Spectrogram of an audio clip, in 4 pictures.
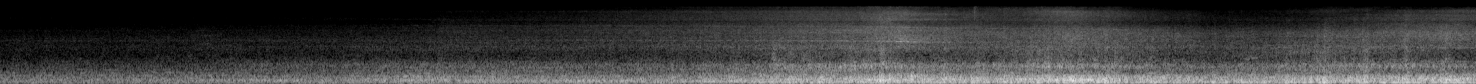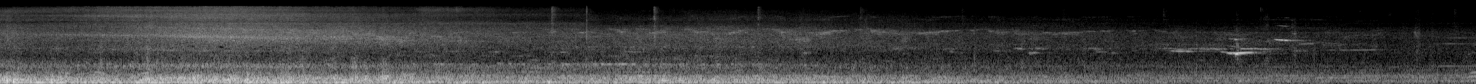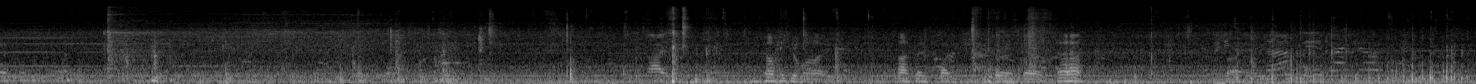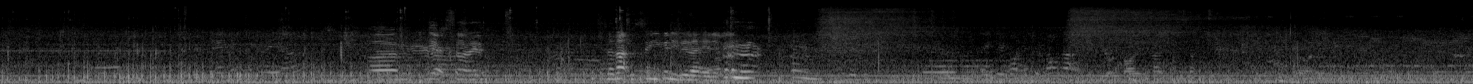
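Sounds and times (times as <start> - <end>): train wheels rumbling on rail: 0.0 - 59.0
wheel and brake squeal: 16.2 - 30.2.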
